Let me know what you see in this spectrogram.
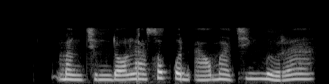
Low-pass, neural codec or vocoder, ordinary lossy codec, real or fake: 5.4 kHz; none; AAC, 32 kbps; real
